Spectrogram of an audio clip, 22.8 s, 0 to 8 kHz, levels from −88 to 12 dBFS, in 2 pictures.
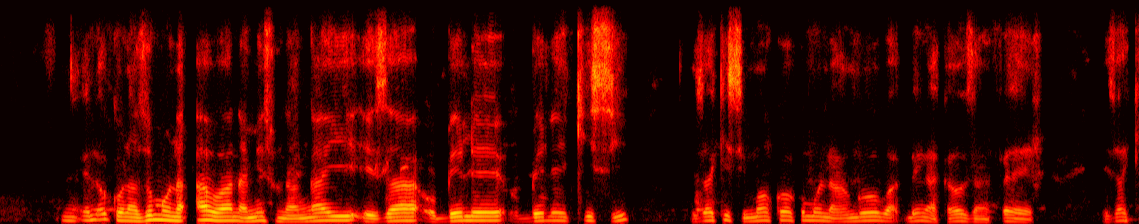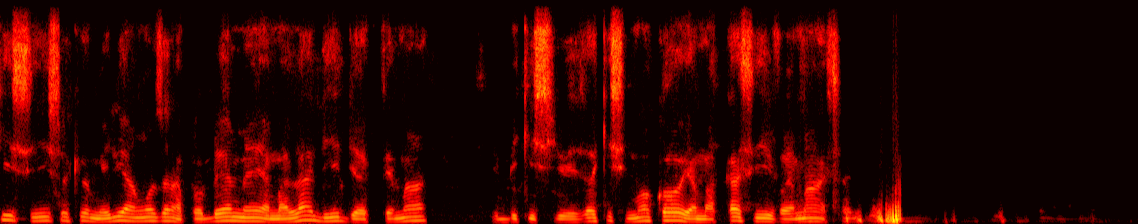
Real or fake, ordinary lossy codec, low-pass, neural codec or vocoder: real; Opus, 16 kbps; 7.2 kHz; none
